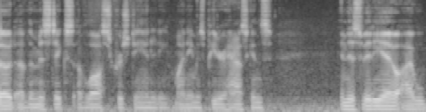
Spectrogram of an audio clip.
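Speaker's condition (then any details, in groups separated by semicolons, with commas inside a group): No condition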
